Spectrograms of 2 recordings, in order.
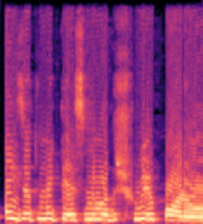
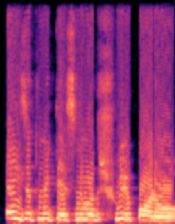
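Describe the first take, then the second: No difference in how they are said.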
